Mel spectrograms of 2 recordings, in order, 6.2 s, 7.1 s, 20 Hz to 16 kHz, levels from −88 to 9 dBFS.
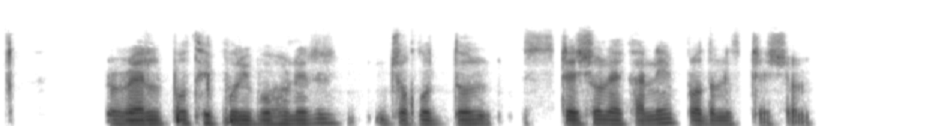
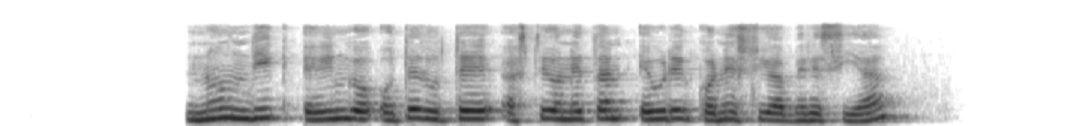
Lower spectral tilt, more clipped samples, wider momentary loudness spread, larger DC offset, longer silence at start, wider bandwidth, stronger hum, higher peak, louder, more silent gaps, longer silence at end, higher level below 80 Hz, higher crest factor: first, -9 dB/octave vs -6.5 dB/octave; neither; first, 13 LU vs 6 LU; neither; second, 0.05 s vs 1.25 s; second, 6 kHz vs 7.8 kHz; neither; about the same, -2 dBFS vs 0 dBFS; second, -21 LUFS vs -13 LUFS; first, 0.40-0.71 s vs none; second, 0.8 s vs 1.15 s; first, -52 dBFS vs -66 dBFS; first, 20 dB vs 14 dB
